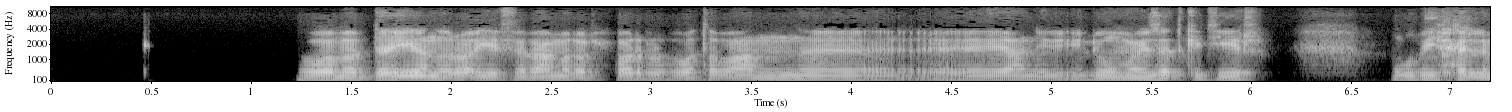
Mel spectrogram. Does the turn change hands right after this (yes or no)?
no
